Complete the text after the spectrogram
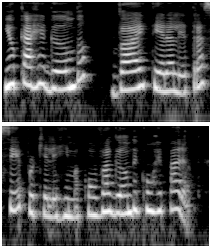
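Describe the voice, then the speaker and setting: Woman teacher, high voice, patient step-by-step explaining. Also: darkish tone. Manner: explains slowly, syllable by syllable, checking in with "tá?" and "né?". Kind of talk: recorded class lesson.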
